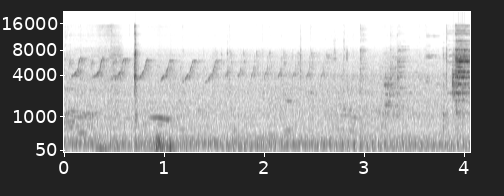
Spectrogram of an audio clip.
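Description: A small bird chirping repeatedly in the background, a quick series of short high notes, over a faint steady low hum. Just before the end comes one sharp metal clink as pliers touch the motorcycle engine's cam sprocket.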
